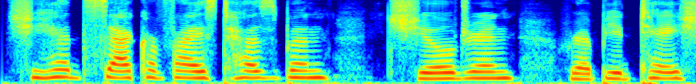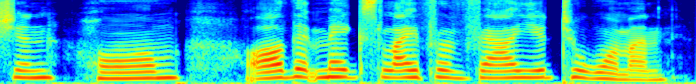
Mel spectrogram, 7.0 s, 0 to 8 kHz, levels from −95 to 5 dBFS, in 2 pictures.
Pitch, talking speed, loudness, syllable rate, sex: 225 Hz, 130 wpm, -17 LUFS, 4.5 syllables/s, female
